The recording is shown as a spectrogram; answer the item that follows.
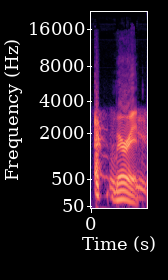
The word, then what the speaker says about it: Marriott: Marriott.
